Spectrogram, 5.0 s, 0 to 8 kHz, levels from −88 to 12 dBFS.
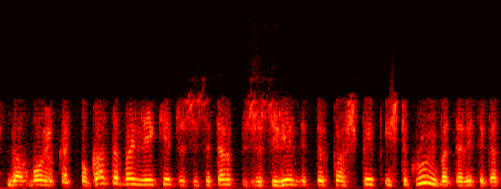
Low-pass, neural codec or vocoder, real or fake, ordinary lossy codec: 7.2 kHz; codec, 16 kHz, 0.4 kbps, LongCat-Audio-Codec; fake; AAC, 48 kbps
